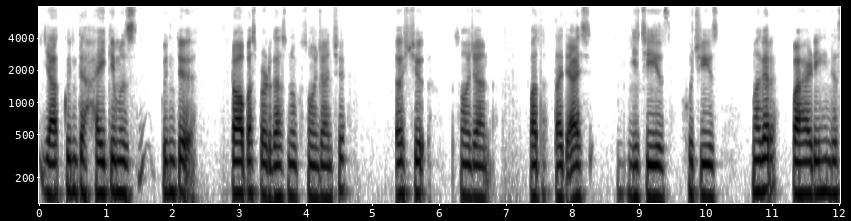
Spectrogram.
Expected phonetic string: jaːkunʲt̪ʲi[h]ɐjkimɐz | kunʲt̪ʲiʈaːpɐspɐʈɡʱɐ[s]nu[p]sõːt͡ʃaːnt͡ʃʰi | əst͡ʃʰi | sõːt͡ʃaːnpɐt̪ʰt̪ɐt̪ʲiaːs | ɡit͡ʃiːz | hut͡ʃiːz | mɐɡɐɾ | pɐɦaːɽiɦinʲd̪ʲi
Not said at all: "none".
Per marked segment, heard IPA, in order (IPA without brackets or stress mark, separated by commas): h, s, k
